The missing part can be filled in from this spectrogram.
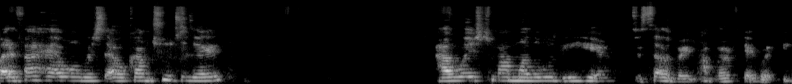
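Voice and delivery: voice catching, choked-up, on the edge of crying. Answering a birthday question about one wish, near tears. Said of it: "And I want to cry".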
